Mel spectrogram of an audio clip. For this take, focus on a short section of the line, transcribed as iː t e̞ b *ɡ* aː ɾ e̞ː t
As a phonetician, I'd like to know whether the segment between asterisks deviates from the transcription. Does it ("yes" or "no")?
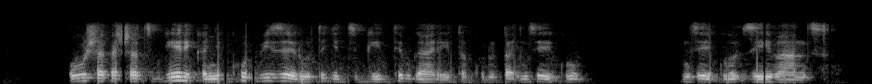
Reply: no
